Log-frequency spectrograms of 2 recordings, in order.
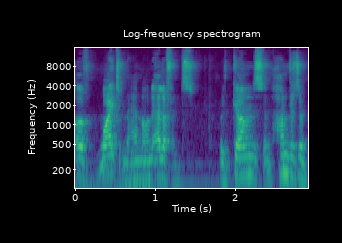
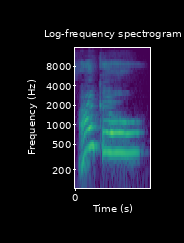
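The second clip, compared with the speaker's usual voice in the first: quiet. Acted. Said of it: "said Tabaki quietly".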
